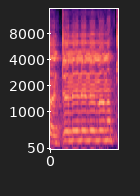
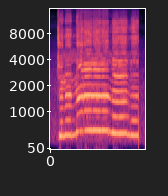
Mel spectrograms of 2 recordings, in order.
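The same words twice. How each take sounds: First: Sung, dun-dun tune at a middle pitch; sung suspense sting. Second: Dun-dun tune sung very high; high sung sting. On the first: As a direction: chant a dramatic theme by mouth. Hums a dramatic tune. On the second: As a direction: chant the theme way up high. Repeats the tune much higher. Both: Pretend.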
